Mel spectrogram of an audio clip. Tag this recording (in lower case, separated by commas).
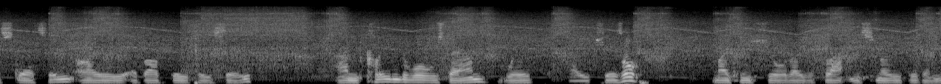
speech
